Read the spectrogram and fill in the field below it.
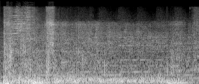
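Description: A bomb dropped by a drone explodes on a Ukrainian Challenger tank in Kursk, a loud heavy boom with a sharp crack early on and then a rumbling roar that fades slowly, with no voices.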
